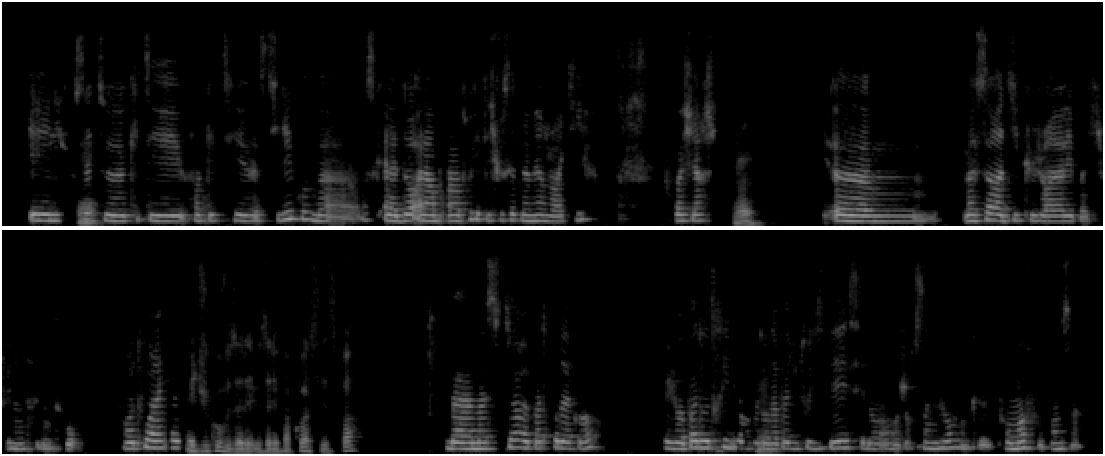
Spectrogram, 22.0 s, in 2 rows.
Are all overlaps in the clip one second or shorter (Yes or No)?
Yes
